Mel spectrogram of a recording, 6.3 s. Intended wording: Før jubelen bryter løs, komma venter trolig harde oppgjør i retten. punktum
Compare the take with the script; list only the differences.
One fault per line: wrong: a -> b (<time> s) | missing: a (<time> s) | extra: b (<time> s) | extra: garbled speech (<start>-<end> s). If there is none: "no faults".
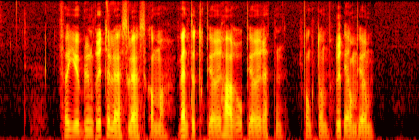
extra: løs (1.9 s)
wrong: trolig -> oppgjør (3.1 s)
extra: garbled speech (5.0-5.6 s)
